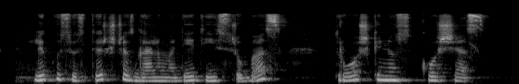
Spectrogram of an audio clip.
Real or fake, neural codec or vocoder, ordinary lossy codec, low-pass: real; none; AAC, 64 kbps; 10.8 kHz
